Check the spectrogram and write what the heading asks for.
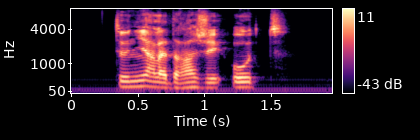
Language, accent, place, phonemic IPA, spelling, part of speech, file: French, France, Lyon, /tə.niʁ la dʁa.ʒe ot/, tenir la dragée haute, verb, LL-Q150 (fra)-tenir la dragée haute.wav
- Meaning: to confront resolutely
